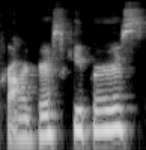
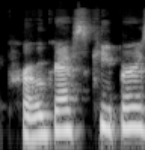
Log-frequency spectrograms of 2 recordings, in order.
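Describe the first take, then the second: First: Progress is said with a non-Canadian pronunciation. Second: Progress is said with a Canadian pronunciation. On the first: "instead of progress keepers" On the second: "the Canadian podcasters say progress keepers"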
